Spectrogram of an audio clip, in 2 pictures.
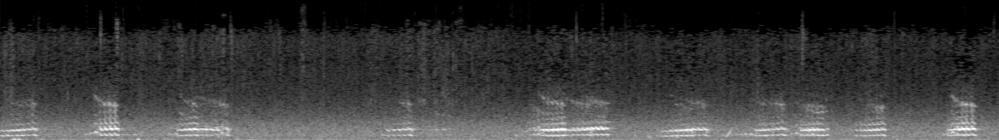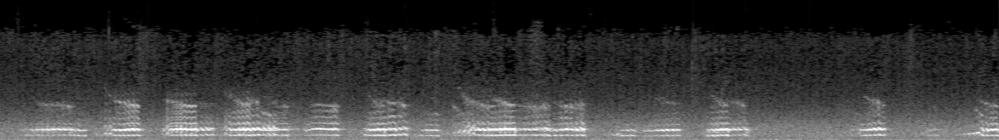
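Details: Frogs calling during the mating period build a dense chorus of pulsed, nasal croaks, bursts repeating roughly every second and growing busier toward the middle.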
